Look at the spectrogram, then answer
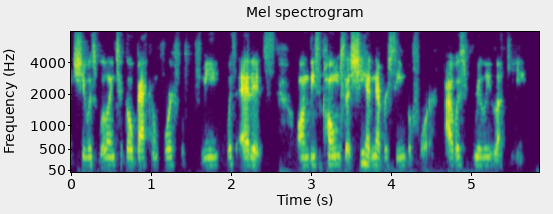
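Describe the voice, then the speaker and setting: A woman with a Kansas City accent talks fairly quickly, with a dry, close sound and no echo. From Kansas City, Missouri (inner city). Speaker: poet. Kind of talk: interview Q&A.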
